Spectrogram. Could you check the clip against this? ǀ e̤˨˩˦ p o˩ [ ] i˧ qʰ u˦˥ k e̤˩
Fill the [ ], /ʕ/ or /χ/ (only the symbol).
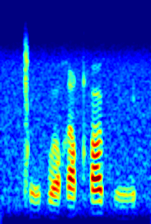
χ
